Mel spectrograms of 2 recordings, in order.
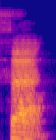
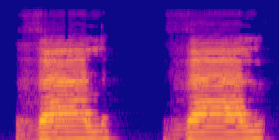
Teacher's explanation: the tip of the tongue touches the edge of the front two teeth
